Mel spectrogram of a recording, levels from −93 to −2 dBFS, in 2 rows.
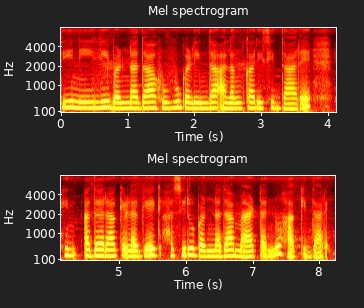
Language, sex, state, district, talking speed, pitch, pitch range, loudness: Kannada, female, Karnataka, Raichur, 85 wpm, 205 Hz, 195-215 Hz, -18 LUFS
